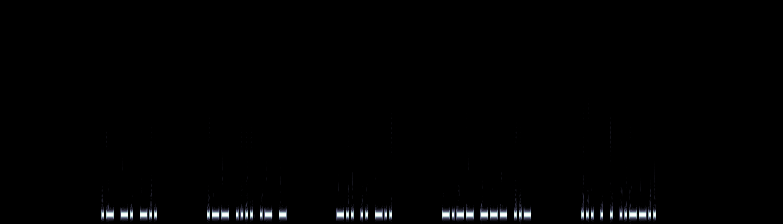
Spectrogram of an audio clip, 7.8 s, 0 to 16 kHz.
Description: Morse code, heard as a keyed tone, about 53 wpm, 700 Hz. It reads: AND WHAT DID YOU SEE?
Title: 3x Word-Spacing - Sentences from Top 100 Words - 50wpm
